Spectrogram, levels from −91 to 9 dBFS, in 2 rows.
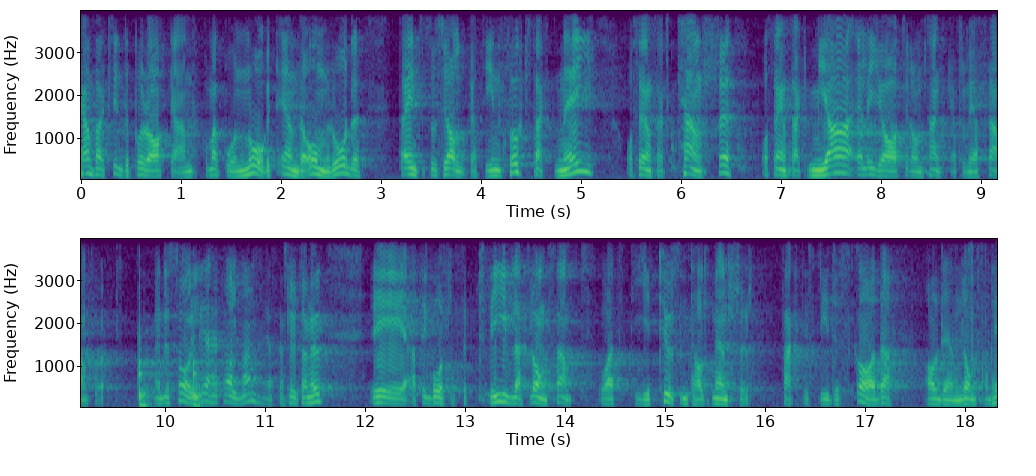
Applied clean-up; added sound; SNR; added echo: none; none; none; none.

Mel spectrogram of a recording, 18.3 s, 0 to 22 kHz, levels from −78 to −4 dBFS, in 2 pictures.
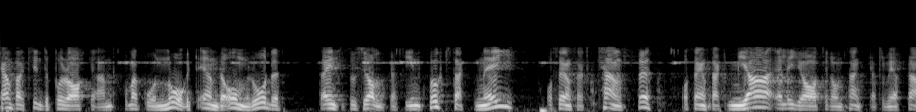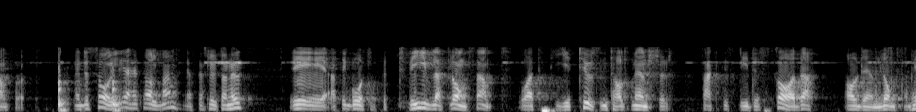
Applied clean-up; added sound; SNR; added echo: neural mask model RNNoise.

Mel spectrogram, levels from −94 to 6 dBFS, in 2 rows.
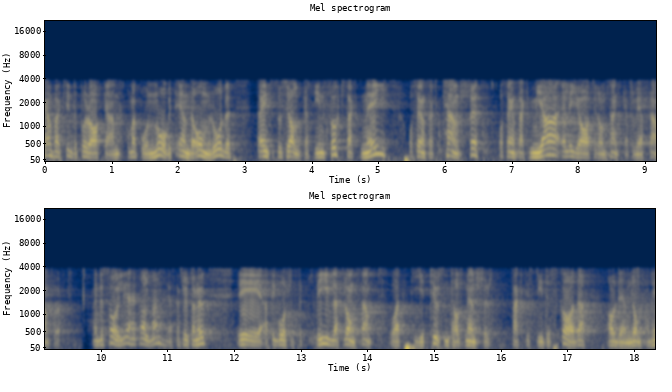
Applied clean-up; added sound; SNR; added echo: neural mask model Resemble Enhance denoiser.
